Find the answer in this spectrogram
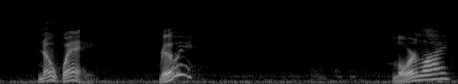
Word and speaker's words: Lorelei: I have to look at how to spell lorai lorai is such a stupid name I got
